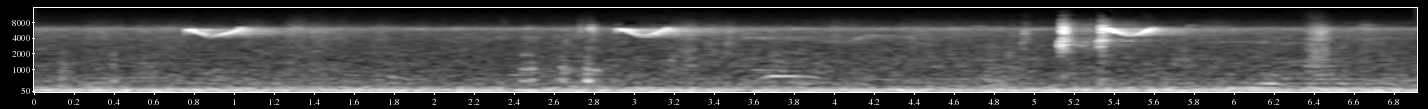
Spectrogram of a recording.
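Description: A bird repeating one short, high call about every two seconds, three times, over a steady low background rumble, with a couple of sharp clicks about five seconds in.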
